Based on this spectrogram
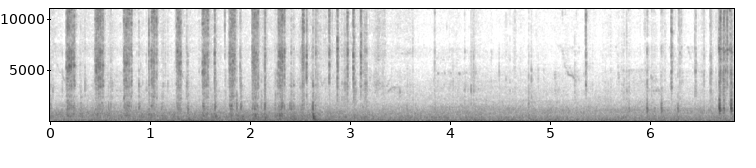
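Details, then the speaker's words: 2001 Ford Expedition no-crank, starter cord and battery reconnected: fast, irregular clicking bursts with no cranking that fade after a few seconds; cause a corroded, loose negative battery terminal wrapped in electrical tape, later sanded for contact. "All right, so I decided to clean the terminals a little bit. They were pretty corroded, not making good contact. So I took some sandpaper in there, but I noticed that this one here was like loose and it was wrapped up in a bunch of electric tape."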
